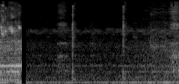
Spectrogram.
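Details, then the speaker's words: Milker vacuum pump after cleaning and fresh oil: sharp pulsator clicks about every half second over a low steady pump hum, showing the bucket milker pulsating again; before cleaning it barely pulsated with almost no pressure. Slight squeak possibly from motor/belt bearing. "got the bucket milker in and this is the paul seder that kind of pumps everything so you can hear it it's clicking away which means it's going"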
